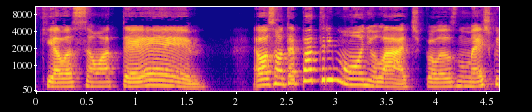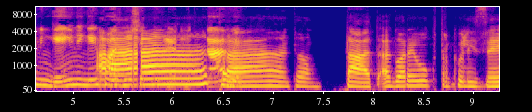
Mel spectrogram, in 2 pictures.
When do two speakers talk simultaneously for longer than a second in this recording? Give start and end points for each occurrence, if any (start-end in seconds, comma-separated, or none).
5.2-6.8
